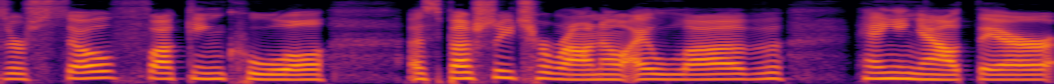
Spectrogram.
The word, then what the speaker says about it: Toronto: Toronto, I'm making my grand return to Canada February 17th and 18th.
